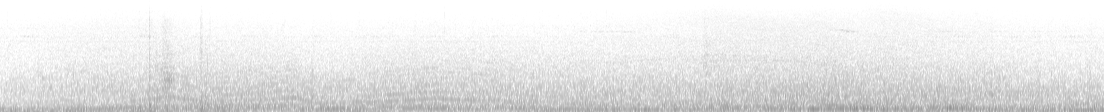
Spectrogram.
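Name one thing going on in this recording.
Car engines hum and pass by on a nearby street.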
